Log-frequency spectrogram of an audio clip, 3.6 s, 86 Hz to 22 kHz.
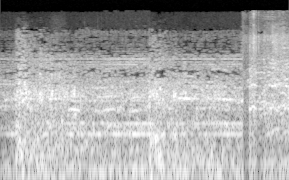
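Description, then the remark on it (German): Dense, continuous street and crowd noise fills the scene as Iranian security forces move against about 200 students at Sharif University in Tehran at night, with police using tear gas and people fleeing; near the end a single sharp, loud gunshot crack cuts through the din. “Menschen fliehen, Schüsse sind zu hören.”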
